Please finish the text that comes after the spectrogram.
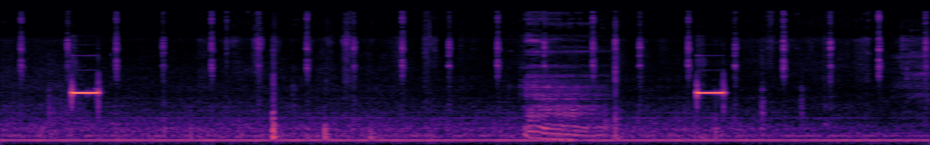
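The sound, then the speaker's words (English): An electronic timer gives two short, clear high beeps several seconds apart, sounding over a steady low engine hum with faint regular ticking and a brief rustle in between. “beep is a magical little timer, but I've got set up”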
